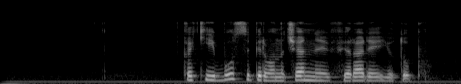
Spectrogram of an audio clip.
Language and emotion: Russian, neutral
